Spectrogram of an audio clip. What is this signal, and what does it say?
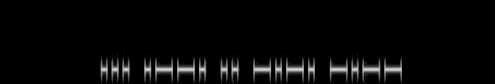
Morse code, heard as a keyed tone, about 22 wpm, 700 Hz. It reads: SPICY
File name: 5 Letter Words - First 3 Letters Given - 22wpm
